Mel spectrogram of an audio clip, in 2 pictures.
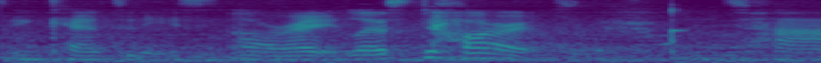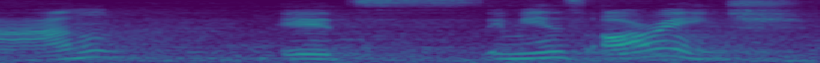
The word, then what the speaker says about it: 橙: 橙 it means orange, but some people might find it difficult because the end has a little ng, so it's a bit of nasal sound.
